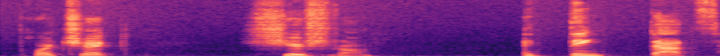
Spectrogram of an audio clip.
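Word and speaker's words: Patrik Hedström: This is the second book in the Portric Hstrom mystery series. I think that's the correct pronunciation though. It's written like if you read how it's written for someone who's not Swedish.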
